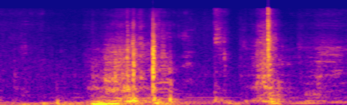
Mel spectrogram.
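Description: Furniture drawers sliding open on their runners, with a low rumble and a couple of sharp knocks as they are pulled out and pushed back.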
